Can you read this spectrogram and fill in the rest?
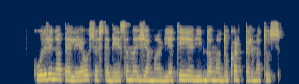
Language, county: Lithuanian, Kaunas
